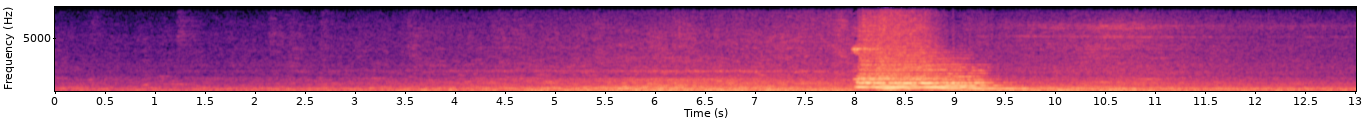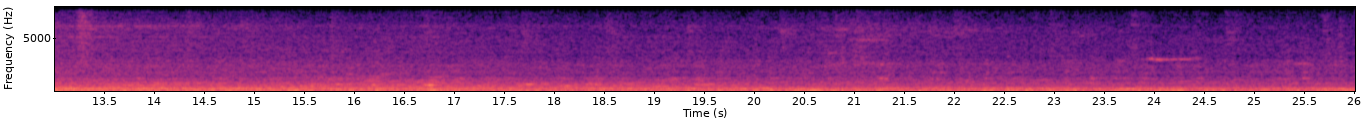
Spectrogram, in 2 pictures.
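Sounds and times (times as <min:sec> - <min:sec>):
loud train horn blast: 0:08.0 - 0:09.8.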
